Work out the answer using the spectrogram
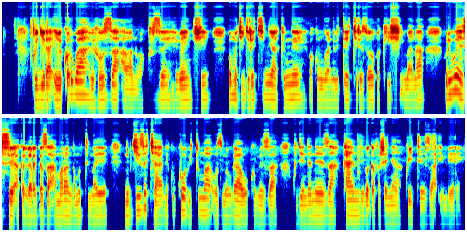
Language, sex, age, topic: Kinyarwanda, male, 18-24, health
